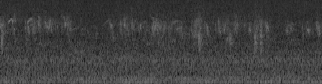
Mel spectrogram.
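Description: Faint birdsong: several small birds chirping in quick, scattered short notes over a soft outdoor hiss.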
